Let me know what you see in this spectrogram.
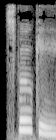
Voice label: "spooky", English

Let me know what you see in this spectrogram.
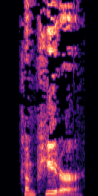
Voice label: "computer", spelling

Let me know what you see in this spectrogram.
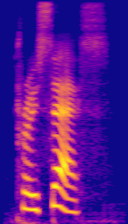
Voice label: "process", voice, spelling

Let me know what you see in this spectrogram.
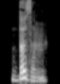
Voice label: "bosom", spelling

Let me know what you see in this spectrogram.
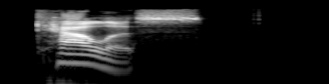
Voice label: "callous", spelling

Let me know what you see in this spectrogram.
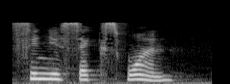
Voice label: "cygnus loop", english

